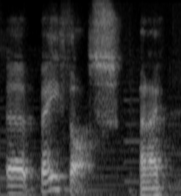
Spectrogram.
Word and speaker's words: bathos: um but it's uh bathos and I it obviously rhymes with pathos okay and I I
